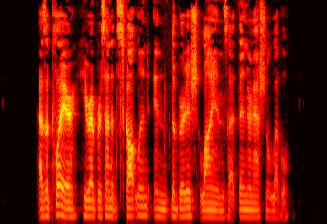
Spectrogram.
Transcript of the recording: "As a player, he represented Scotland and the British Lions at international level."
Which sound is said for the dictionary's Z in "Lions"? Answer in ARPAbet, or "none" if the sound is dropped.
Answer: Z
